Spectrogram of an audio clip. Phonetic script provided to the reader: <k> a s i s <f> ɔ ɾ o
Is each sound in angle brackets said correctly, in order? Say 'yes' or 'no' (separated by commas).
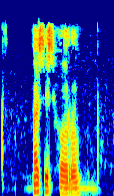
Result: no, no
